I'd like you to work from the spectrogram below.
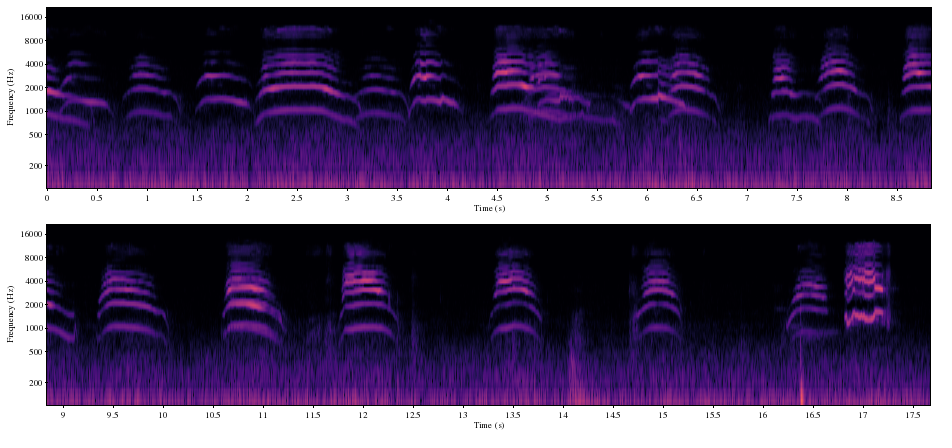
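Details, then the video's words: A cat, whose calls are said to scare off rats, gives a long run of about seventeen short arching meows, roughly one a second, some doubled, ending in a harsher burst. "Suara Kucing Pengusir Tikus"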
